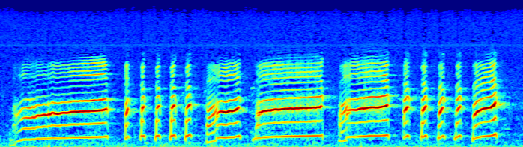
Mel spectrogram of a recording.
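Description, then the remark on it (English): A voice imitates a clucking hen strutting around just out of the hen house after laying an egg: long drawn-out squawks alternating with quick bursts of short clucks, loud, with no other sounds around it. “And there's that old hen, boy, she's strutting around.”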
